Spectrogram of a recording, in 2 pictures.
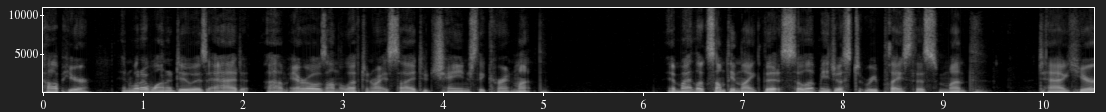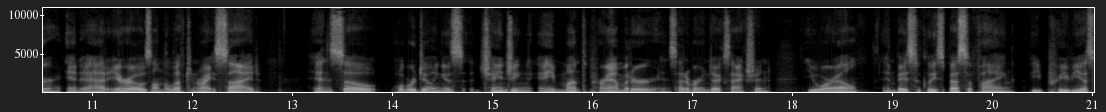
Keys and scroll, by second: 9.6 super+v.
